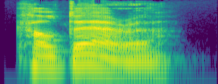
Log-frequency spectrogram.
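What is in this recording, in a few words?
"caldera", English, British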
